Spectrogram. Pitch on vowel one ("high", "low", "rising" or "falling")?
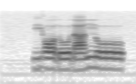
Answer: low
